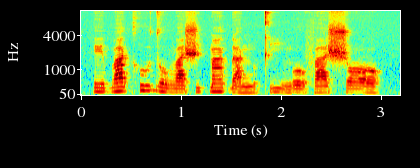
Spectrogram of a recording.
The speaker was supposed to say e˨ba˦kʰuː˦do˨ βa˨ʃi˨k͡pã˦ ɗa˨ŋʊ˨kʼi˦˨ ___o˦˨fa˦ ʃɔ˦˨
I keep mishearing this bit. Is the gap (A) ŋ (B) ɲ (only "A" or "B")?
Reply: A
